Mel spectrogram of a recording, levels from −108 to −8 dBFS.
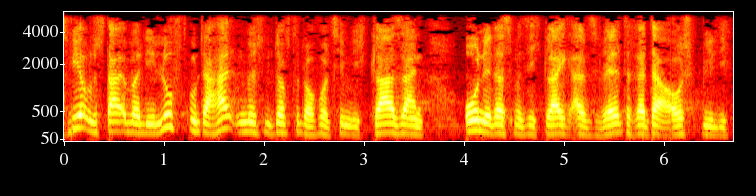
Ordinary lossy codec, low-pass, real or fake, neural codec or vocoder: none; 5.4 kHz; real; none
